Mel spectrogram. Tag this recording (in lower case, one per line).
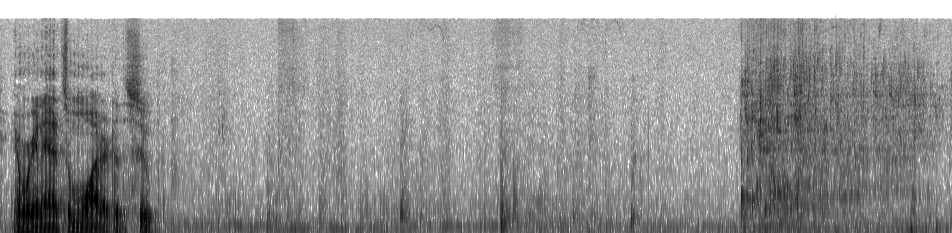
speech
inside a small room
